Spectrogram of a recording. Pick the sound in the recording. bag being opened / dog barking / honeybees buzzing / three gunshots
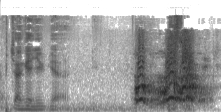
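dog barking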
